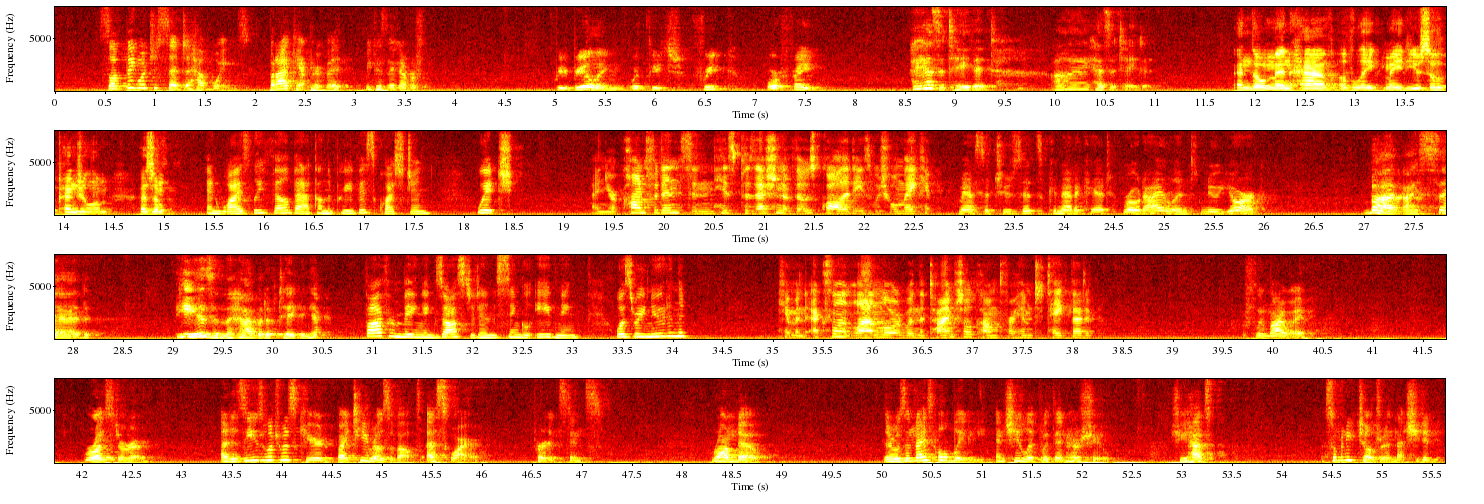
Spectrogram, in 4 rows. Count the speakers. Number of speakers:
7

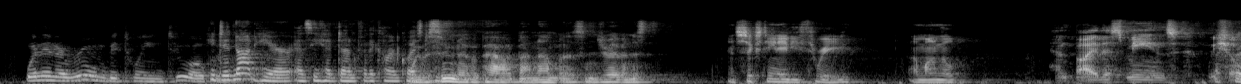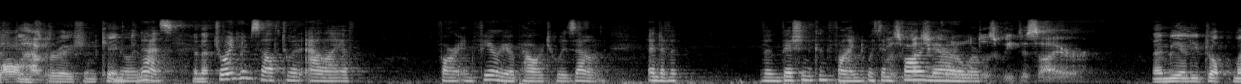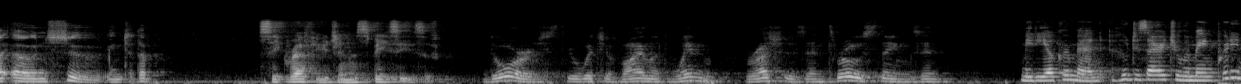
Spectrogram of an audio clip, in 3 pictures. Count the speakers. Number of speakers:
6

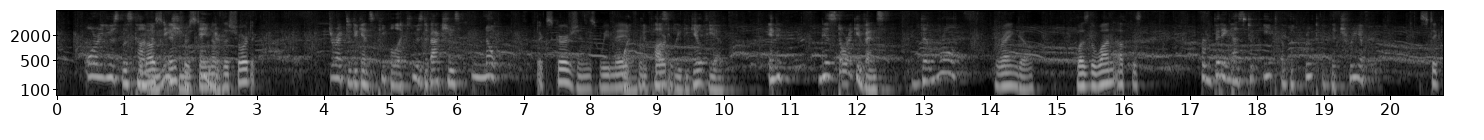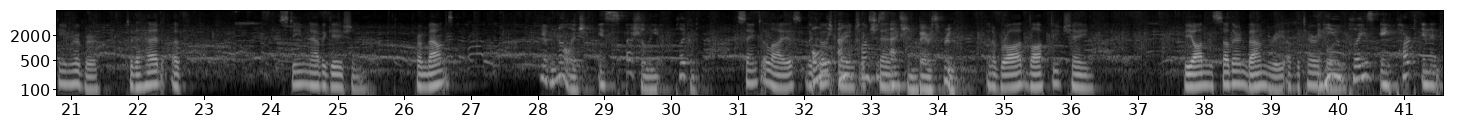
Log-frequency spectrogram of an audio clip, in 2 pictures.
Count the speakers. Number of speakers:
2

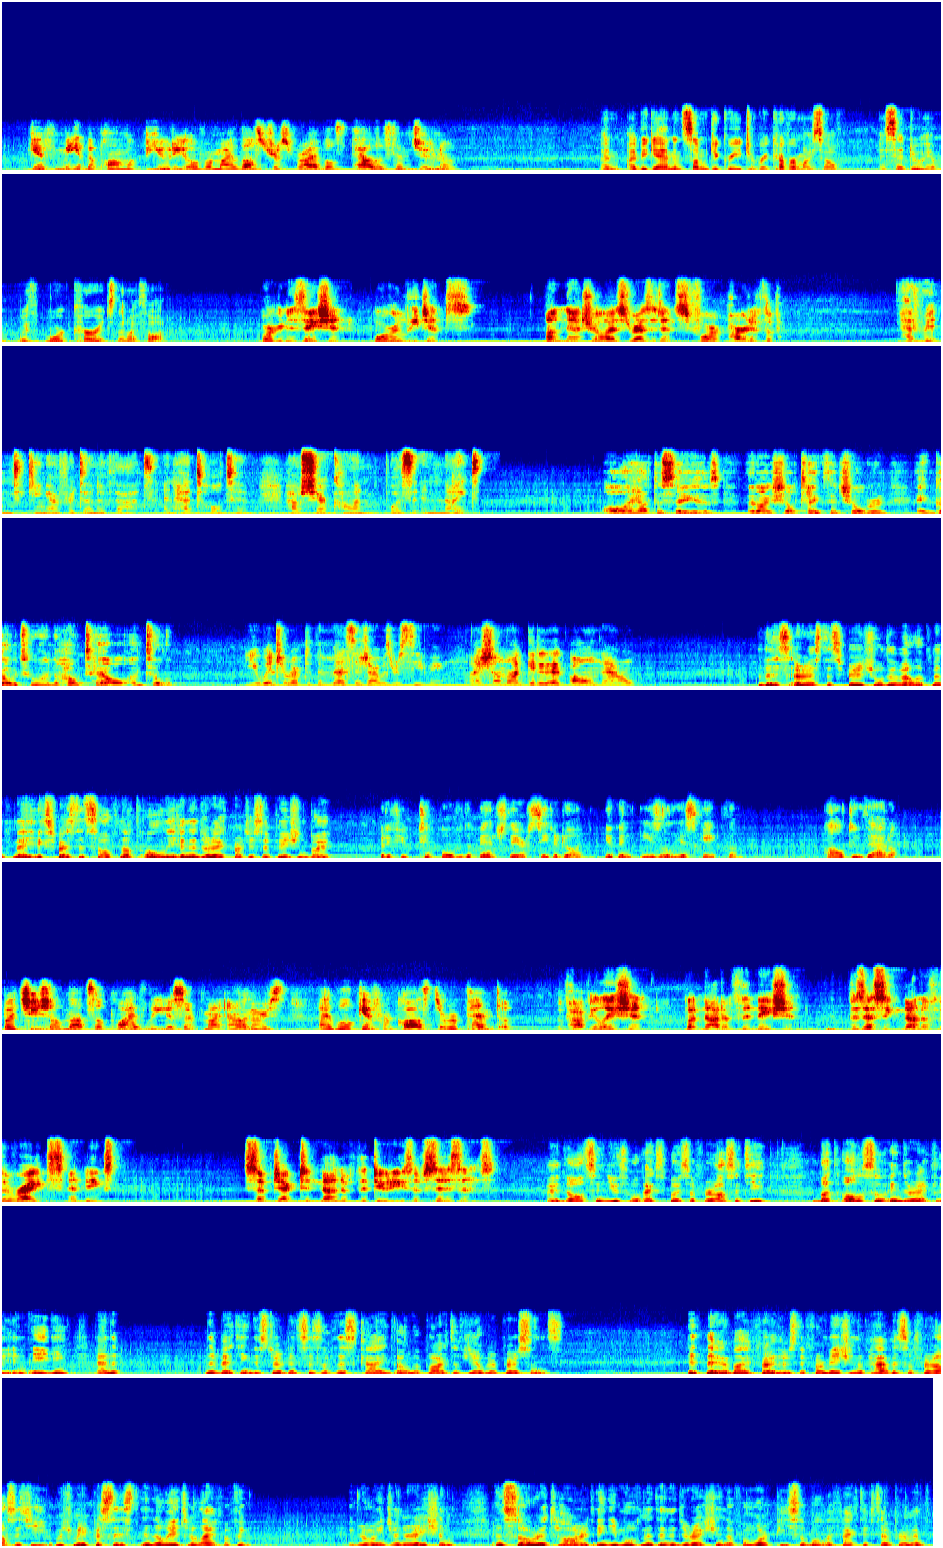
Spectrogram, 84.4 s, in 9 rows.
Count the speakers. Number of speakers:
8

